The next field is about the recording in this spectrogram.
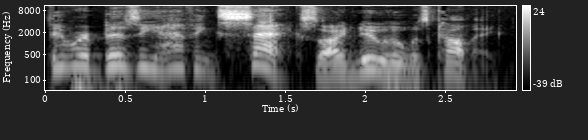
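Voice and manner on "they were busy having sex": put-on high little old lady voice. Retelling a haunted house scare, imitating an old lady's voice. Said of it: "this old lady going".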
